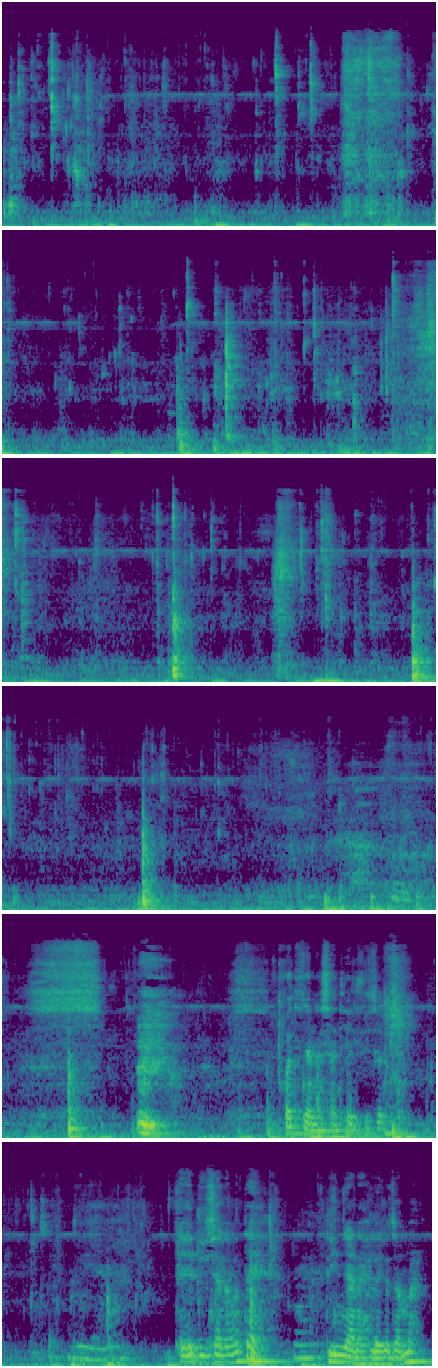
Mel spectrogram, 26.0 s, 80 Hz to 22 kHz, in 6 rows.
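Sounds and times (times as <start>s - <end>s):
chewing with wet lip smacks: 0.0s - 16.2s
steady low hum: 0.0s - 26.0s.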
